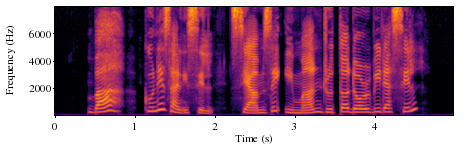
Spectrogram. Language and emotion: Assamese, surprised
